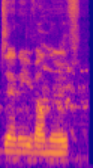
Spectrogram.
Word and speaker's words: Denis Villeneuve: He hates Denis Villeneuve, which is how you pronounce his name.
